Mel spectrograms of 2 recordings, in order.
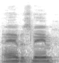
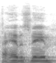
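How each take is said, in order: Both takes have the same delivery.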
